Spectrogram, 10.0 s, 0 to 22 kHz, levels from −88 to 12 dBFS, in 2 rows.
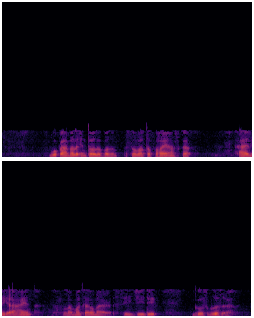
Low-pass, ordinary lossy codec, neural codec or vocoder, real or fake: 10.8 kHz; AAC, 16 kbps; codec, 24 kHz, 0.9 kbps, WavTokenizer, small release; fake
